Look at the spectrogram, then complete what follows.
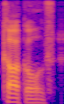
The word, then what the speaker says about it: Kharkiv: Well, Kharkiv, which is Kharkov. I'll be calling it Kharkov today. Right. But it's Kharkiv or whatever. I think the actual pronunciation is.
